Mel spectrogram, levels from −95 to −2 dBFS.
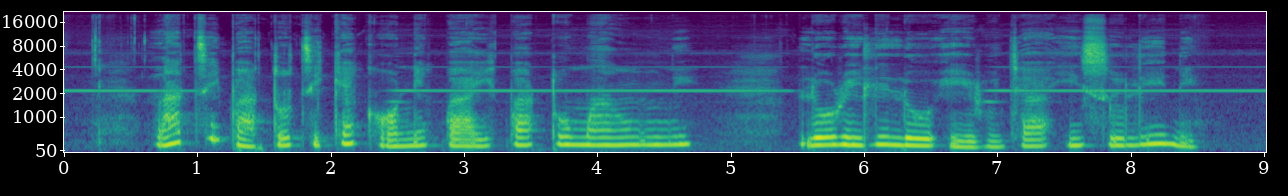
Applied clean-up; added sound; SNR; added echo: none; Wind instrument, woodwind instrument; 20 dB; none.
